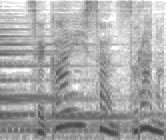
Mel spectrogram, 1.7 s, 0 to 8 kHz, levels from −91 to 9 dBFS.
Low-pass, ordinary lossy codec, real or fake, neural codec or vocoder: none; none; real; none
